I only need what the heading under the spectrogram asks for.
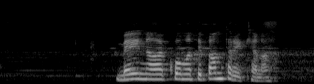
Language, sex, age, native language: Icelandic, female, 40-49, Icelandic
